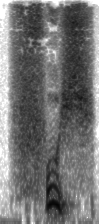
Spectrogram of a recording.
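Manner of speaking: breathy fwoosh of flames going up; whooshing fire noise. Acted. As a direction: mimic a blaze catching.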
